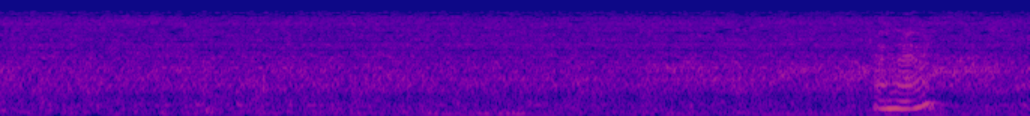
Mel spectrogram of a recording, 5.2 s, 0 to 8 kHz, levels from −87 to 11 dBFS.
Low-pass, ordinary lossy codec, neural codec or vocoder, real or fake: 7.2 kHz; MP3, 24 kbps; codec, 16 kHz, 4 kbps, FunCodec, trained on Chinese and English, 50 frames a second; fake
